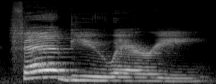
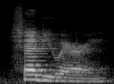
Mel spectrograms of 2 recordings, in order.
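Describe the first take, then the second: First: The word is said slowly and carefully. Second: The word is said at normal speed. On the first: "The first time kind of slowly" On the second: "the second time normally"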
